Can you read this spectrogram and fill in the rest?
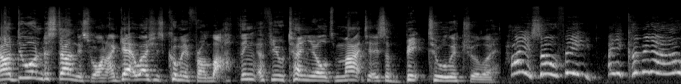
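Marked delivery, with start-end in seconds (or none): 4.9-6.8 put-on squeaky, very high little girl voice. Acting out a ten-year-old taking the advice too literally: girl impression. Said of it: "That's a good girl impression".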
